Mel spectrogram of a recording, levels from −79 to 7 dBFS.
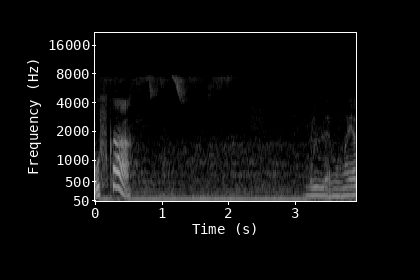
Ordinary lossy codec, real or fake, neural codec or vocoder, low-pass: none; fake; codec, 16 kHz, 8 kbps, FreqCodec, larger model; none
